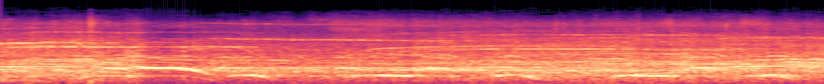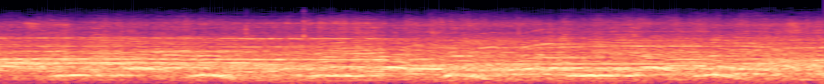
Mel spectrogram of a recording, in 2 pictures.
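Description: A large crowd cheers and chants loudly in a big echoing hall.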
